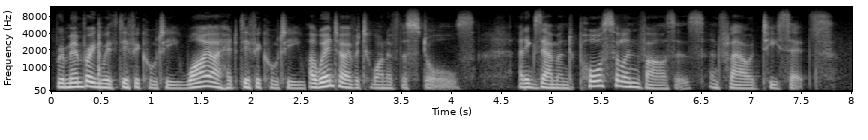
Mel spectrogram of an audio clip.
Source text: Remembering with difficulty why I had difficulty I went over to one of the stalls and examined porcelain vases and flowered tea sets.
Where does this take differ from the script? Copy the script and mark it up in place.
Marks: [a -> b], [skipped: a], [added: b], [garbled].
Remembering with difficulty why I had difficulty I went over to one of the stalls and examined porcelain vases and flowered tea sets.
